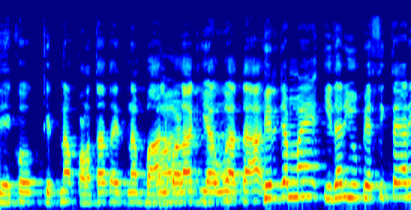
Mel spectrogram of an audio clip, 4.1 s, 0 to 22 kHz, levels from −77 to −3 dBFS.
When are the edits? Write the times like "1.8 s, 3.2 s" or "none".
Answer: 2.6 s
